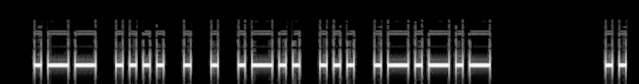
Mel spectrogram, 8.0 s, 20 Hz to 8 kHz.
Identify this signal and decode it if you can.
Morse code, heard as a keyed tone, about 14 wpm, 700 Hz. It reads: WHEELS. I
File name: Book One / 05-Chapter 5 - 14 WPM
